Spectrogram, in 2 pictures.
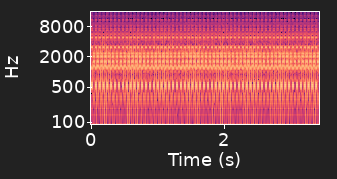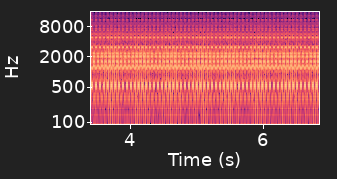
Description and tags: OSD text 1
Have you seen films like Terminator, played games like StarCraft Broodwar and seen TV series like X files and 24 then you know what this is.
This sound is meant to be used when text is printed on screen for instance to show date / time, location etc.
Part 1 of 10
scifi, osd, text, long, futuristic, beep, simple, film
